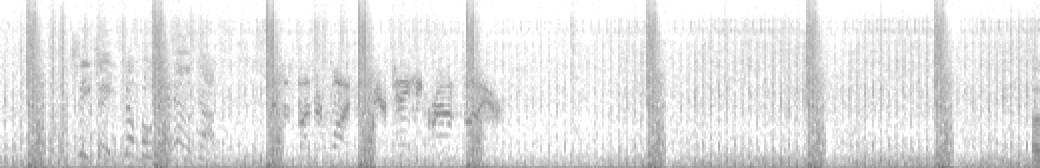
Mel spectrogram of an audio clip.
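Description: Shotgun blasts ring out at intervals.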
